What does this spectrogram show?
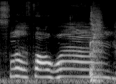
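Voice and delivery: high, slow, stretched-out scream.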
